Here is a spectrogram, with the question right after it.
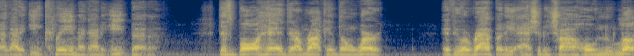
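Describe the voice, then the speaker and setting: Intonation stays monotone and flat in a voice that comes across somewhat breathy. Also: man, medium pitch for a man, moderate pace. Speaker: podcast host. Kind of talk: casual chat.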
